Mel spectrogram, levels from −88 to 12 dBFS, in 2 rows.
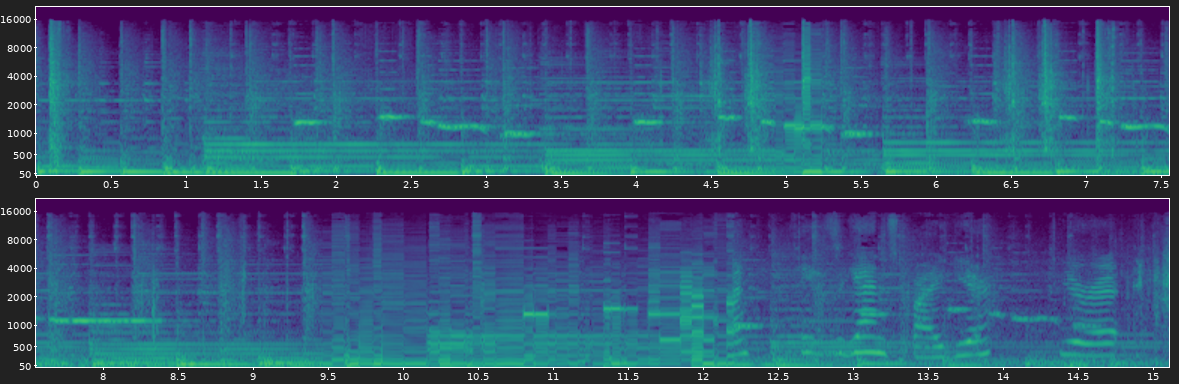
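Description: From 4.93 to 5.24 s and again from 9.46 to 12.19 s, the audio becomes a rigid, metallic 93.8 Hz buzz. This is robotic sound from repeated short buffers, likely from data arriving too seldom: a segment of about 10.7 ms loops, replacing roughly 70 percent of the audio.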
